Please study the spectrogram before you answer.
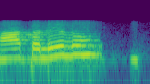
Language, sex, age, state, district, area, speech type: Hindi, female, 45-60, Uttar Pradesh, Mau, urban, conversation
